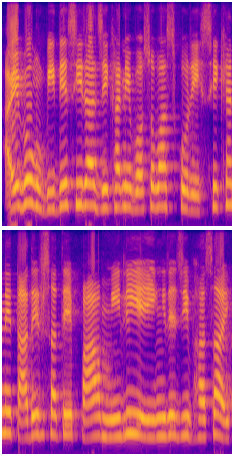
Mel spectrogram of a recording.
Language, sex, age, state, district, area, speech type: Bengali, female, 18-30, West Bengal, Purba Medinipur, rural, spontaneous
